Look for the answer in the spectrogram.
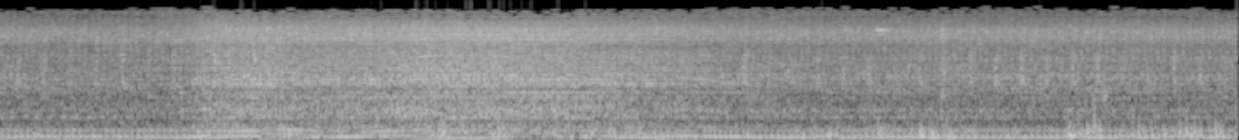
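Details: Chevrolet Corsa engine at idle: fast light ticking about four a second over the engine, hydraulic lifters slow to pump up because a dirty oil pickup in the sump starves them of oil. Noisy lifters from oil starvation.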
